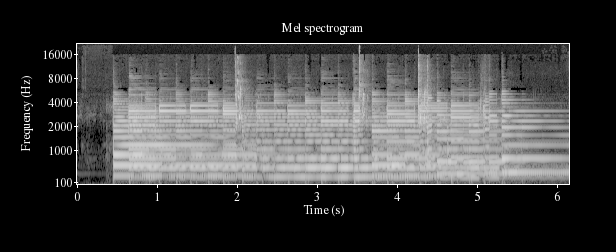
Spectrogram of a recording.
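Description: An electric guitar plays a steady, rhythmic part run through an eighth-note delay, the repeats overlapping into a dense, shimmering wash that sustains loudly throughout with no voices.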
